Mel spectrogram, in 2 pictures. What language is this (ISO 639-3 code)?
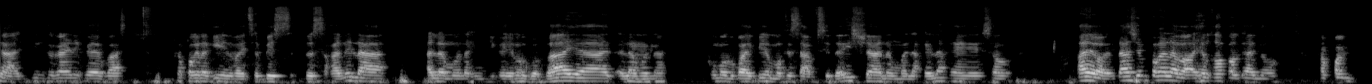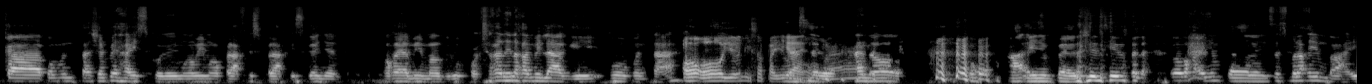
fil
